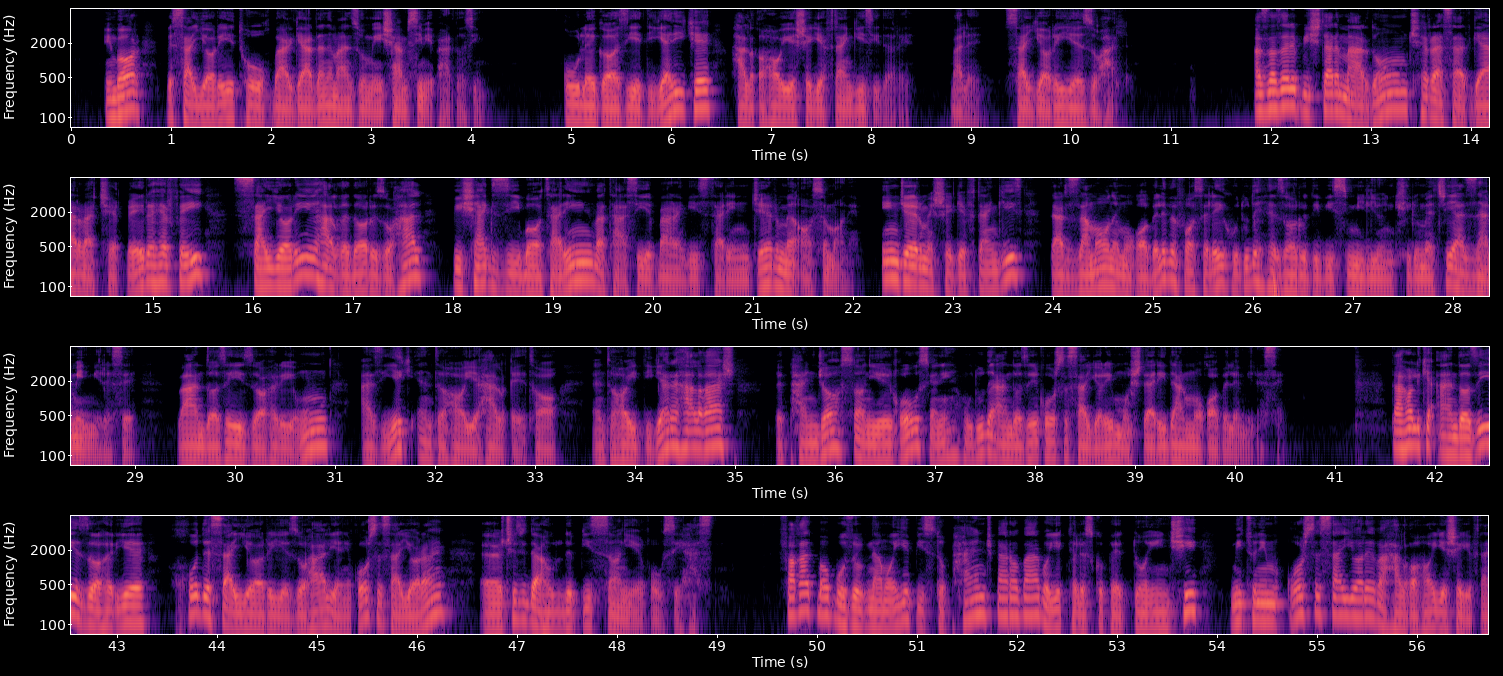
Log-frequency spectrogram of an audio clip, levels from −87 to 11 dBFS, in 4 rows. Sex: male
